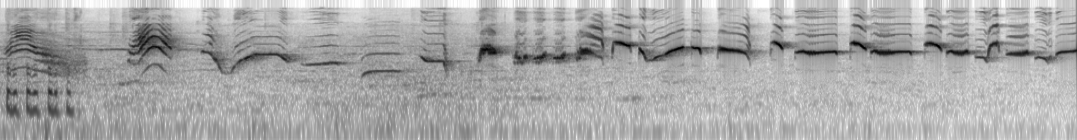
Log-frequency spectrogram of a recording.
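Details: Caged Chinese hwamei song opening with varied swooping whistles and pauses, then speeding into a rapid series of short looping whistled phrases, about two or three a second.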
